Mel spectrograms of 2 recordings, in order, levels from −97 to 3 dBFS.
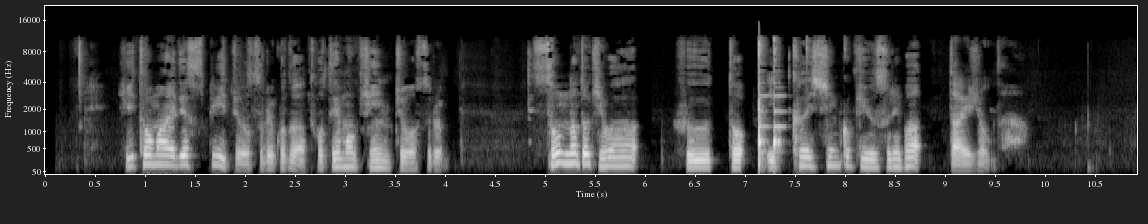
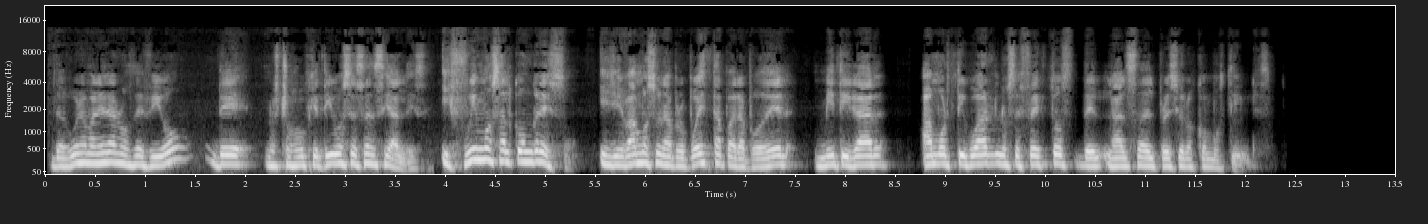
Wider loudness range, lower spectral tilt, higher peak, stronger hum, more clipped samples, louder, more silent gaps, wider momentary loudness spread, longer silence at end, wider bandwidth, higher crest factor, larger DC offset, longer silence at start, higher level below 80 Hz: first, 6 LU vs 3 LU; about the same, -5 dB/octave vs -6 dB/octave; first, 0 dBFS vs -4 dBFS; neither; neither; second, -21 LUFS vs -17 LUFS; neither; first, 16 LU vs 9 LU; second, 1.15 s vs 1.3 s; first, 16 kHz vs 13 kHz; first, 22 dB vs 14 dB; neither; first, 0.35 s vs 0.05 s; about the same, -66 dBFS vs -64 dBFS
